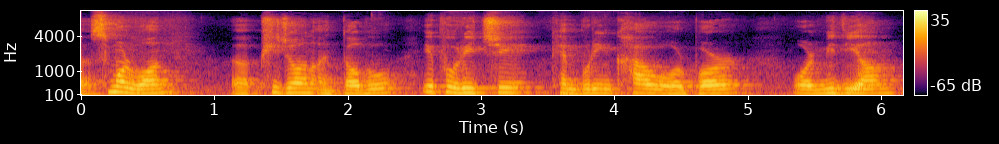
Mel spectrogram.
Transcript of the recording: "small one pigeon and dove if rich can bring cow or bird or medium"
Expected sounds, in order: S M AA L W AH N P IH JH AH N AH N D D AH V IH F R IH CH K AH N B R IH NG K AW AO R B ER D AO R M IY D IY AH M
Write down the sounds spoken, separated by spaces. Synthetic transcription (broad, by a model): S M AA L W AH N P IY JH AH N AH N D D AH B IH P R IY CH K AH N B R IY NG K AW AO R B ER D AO R M IY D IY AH M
